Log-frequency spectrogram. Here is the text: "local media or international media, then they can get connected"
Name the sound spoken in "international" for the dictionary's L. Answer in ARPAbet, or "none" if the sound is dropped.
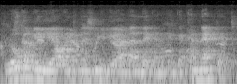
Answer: N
